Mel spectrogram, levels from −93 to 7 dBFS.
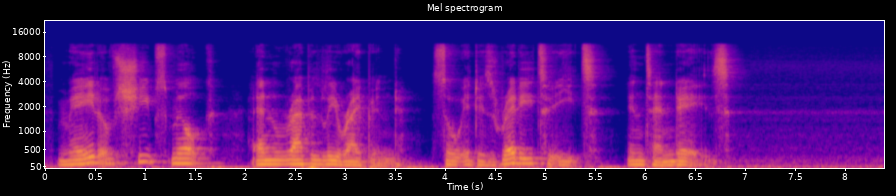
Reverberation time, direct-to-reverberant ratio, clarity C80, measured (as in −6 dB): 0.50 s, 11.5 dB, 21.0 dB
